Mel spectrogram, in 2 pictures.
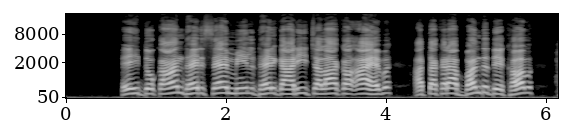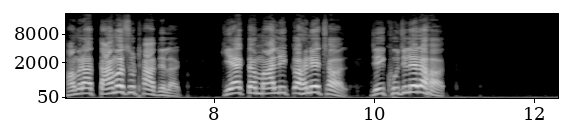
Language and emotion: Maithili, angry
